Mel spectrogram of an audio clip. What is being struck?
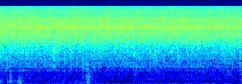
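Nothing is struck.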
